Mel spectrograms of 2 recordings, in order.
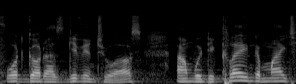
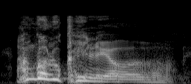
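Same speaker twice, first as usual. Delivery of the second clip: woman using a loud man's voice, drawn-out "you"; 8 dB louder than usual. Retelling a woman who went down under the power of god: imitating a man's voice. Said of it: "she's speaking with a man's voice".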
